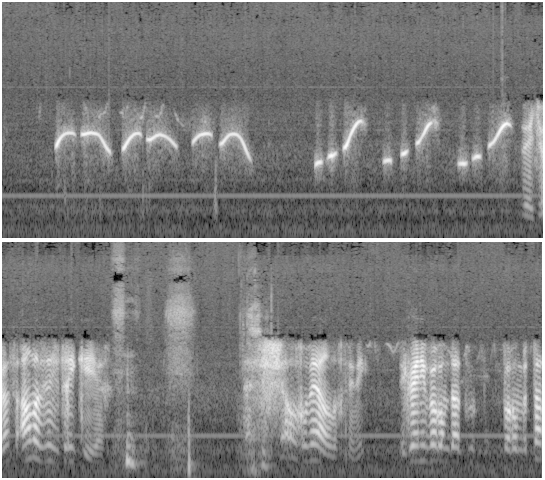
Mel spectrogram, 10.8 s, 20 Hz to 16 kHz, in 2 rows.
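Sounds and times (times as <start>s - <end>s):
person whistling an imitation of a song thrush: 0.4s - 5.2s, 9.0s - 10.7s
speech: 5.6s - 10.7s.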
